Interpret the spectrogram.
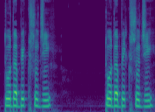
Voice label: "to tvpeksuce", Muscogee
